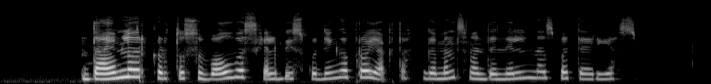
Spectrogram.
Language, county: Lithuanian, Šiauliai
